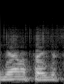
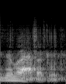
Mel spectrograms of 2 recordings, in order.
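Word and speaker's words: Galápagos: Well, you can say Galapagos or Galapagos. I think either one is used, and both are about as correct, one as the other. One is the Spanish, and one is the English pronunciation, I believe.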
